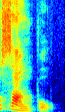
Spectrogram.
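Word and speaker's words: Tsangpo: एंड वहां ये इसका नाम है सांगपो, या कई बार टी साइलेंट हो तो सांगपो, राइट?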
